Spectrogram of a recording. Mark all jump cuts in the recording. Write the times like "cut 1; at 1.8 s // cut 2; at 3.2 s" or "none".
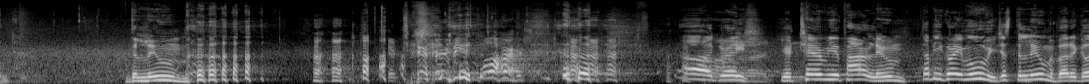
none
